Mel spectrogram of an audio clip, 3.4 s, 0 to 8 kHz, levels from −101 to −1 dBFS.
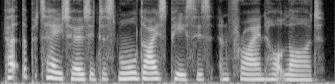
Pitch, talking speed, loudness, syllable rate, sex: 190 Hz, 215 wpm, -19 LUFS, 5.1 syllables/s, female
